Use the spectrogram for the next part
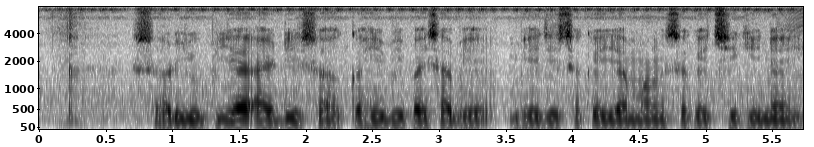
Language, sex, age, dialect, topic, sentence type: Maithili, male, 18-24, Southern/Standard, banking, question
